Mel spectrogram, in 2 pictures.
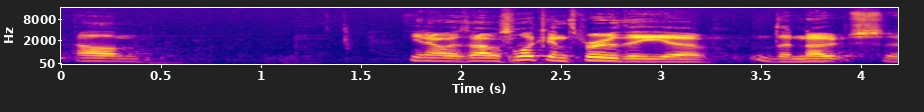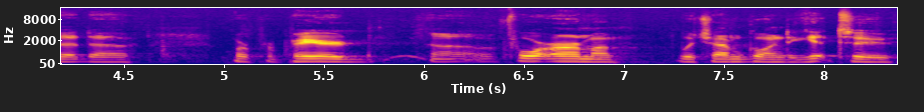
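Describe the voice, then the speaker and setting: This man has a strong Southern US accent and a medium pitch, with ordinary pitch variation. He talks at a moderate pace with long, frequent pauses. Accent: thick US Southern. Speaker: military officer. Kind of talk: keynote speech. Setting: luncheon with audience.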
